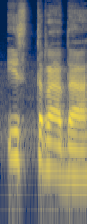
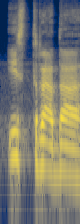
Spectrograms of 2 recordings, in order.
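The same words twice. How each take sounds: The two takes are said the same way.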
